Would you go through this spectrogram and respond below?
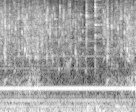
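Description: Water pours over a plant in the video game Witchy Life Story as a brief, faint, steady splash.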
